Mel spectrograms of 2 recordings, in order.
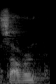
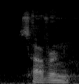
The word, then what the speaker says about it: Sovrygn: have it the sovereign unusual spelling but it i believe it's pronounced sovereign and this is the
